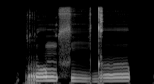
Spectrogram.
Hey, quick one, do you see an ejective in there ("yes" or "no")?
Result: no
